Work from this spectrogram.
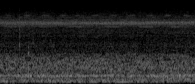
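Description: A faint, steady buzz of insects hums without a break at an open honeybee hive, with a constant high tone layered over a soft background.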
